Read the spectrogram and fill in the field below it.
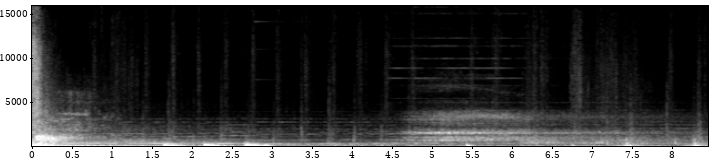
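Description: A Confringo spell explosion in the Hogwarts Legacy video game bursts at the start, followed by several dull thuds and crackling impacts that fade into a quieter magical hum.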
